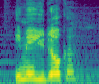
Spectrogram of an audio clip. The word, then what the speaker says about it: Ime Udoka: Please don't let me say this name wrong. Ime Udoka? – I think that's how you say it.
